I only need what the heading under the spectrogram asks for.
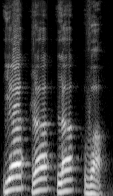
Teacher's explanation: ये है व्यंजन वर्ण, लेकिन ये स्वर की तरह इस्तेमाल हो रहे हैं, यानी कहीं टच नहीं हो रहा है, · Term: अंतस्थ व्यंजन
